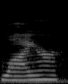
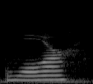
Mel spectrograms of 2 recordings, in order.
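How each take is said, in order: First: The word sounds like wire, standard style. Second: The word sounds like war, Appalachian style.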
